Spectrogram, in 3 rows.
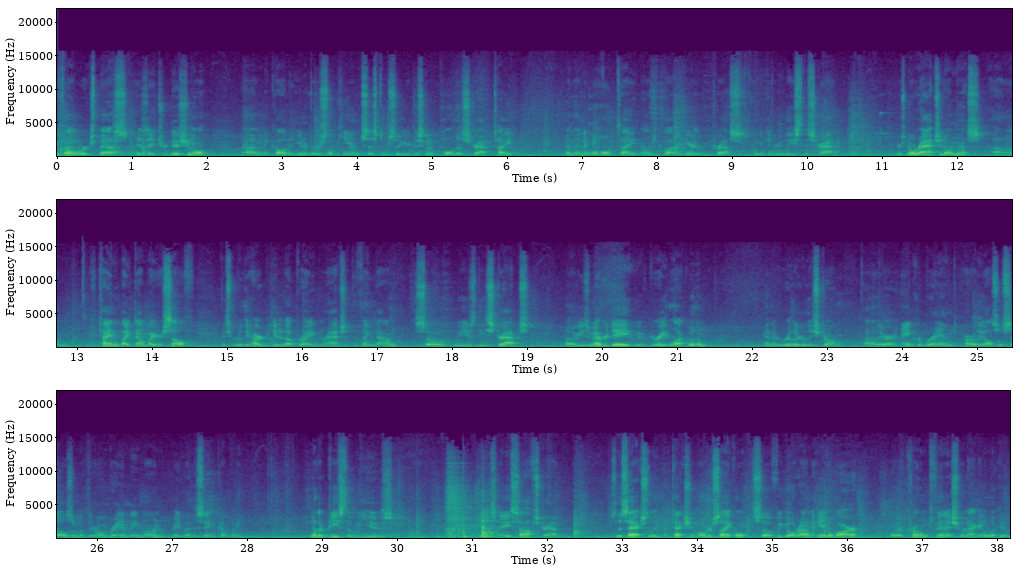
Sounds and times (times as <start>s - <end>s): Speech: 0.0s - 6.2s, 6.8s - 10.5s, 11.2s - 21.5s, 22.1s - 28.0s, 28.8s - 30.2s, 30.9s - 32.2s, 32.8s - 38.1s.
